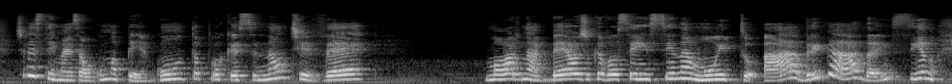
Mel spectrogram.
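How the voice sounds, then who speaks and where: Against noticeable background noise, a woman with a high pitch speaks in an animated tone at a moderate pace. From Brazil, Goiânia (Goiás). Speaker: French teacher. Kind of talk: live stream chat with viewers.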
